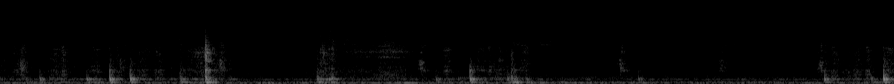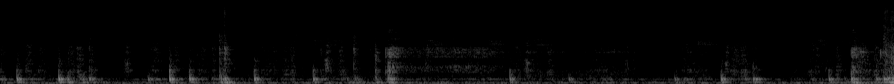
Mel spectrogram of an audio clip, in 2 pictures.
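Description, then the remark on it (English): A pencil scratches across paper in quick, irregular strokes and taps, continuing steadily with brief pauses. The dry, rasping scribbles are fairly quiet, with a faint steady hum beneath and no talking. “Oh, sorry, my pencil slipped.”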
